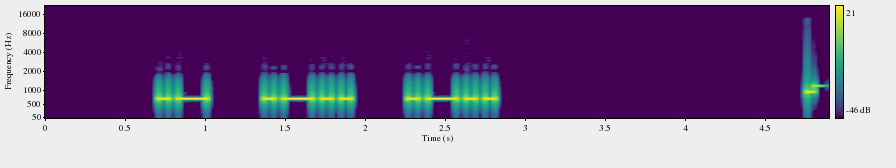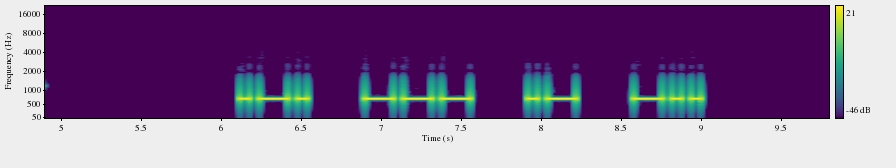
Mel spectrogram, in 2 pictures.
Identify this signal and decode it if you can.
Morse code, heard as a keyed tone, about 20 wpm, spaced as for 14 wpm, 700 Hz. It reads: ALL ROAD
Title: 101 Lesson 17f - Letter u - Words 20wpm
